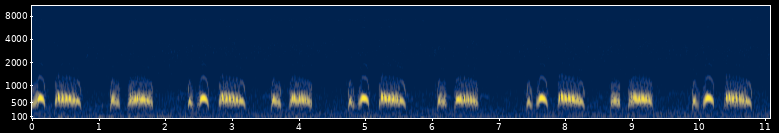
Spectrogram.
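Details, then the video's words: Spotted dove calling as a decoy to lure wild doves into a trap: repeated couplets of a curled lead note and a drawn-out hollow coo, around ten phrases over eleven seconds. "Suara Terkukur Pikat Tua"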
